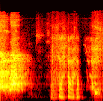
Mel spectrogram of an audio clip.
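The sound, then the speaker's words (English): A single loud dog bark rings out, then after a short pause a person laughs and talks. “There's a dog there.”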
